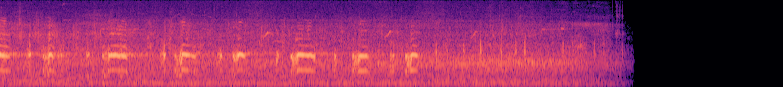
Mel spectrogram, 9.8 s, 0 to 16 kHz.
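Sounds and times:
Canada goose honking: 0.0s - 7.6s
constant hissing: 0.0s - 7.9s.

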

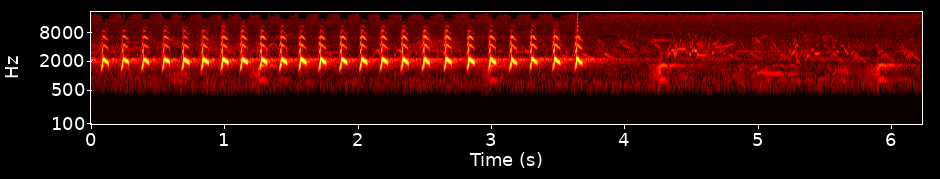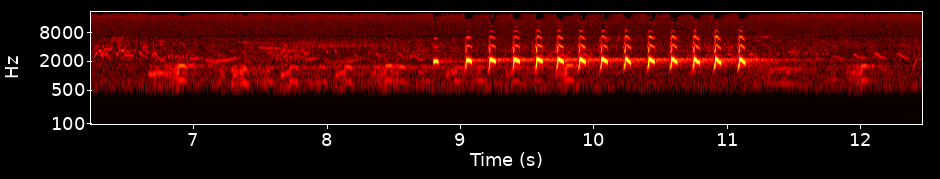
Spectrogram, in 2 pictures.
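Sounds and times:
whimbrel calling: 0.0s - 6.1s, 7.6s - 12.4s.

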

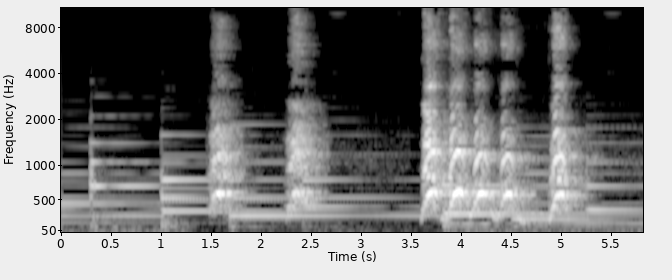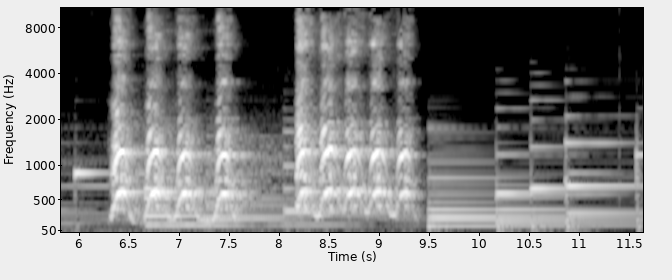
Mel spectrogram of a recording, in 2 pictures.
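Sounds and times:
dog barking: 1.5s - 2.8s, 3.6s - 5.3s, 6.3s - 9.5s.

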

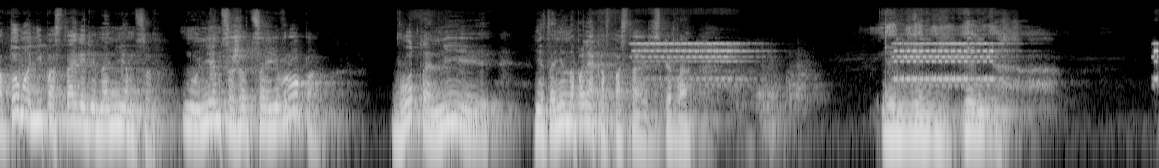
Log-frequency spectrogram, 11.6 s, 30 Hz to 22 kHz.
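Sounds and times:
speech: 0.0s - 3.3s, 3.9s - 7.2s, 8.8s - 10.2s
new mobile phone melodic electronic ringtone: 6.3s - 7.9s, 8.8s - 10.3s.

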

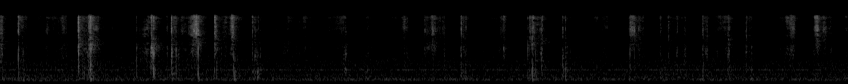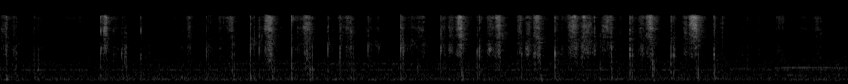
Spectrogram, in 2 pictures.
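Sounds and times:
tarot cards being shuffled: 0.0s - 8.9s, 9.5s - 16.8s.

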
